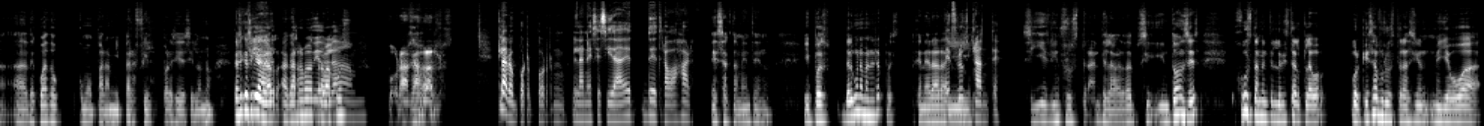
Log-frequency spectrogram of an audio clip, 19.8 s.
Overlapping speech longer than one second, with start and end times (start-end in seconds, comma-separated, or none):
3.3-4.7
